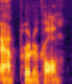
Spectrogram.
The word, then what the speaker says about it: AT Protocol: It's at protocol, which makes sense. It's the at sign, right?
